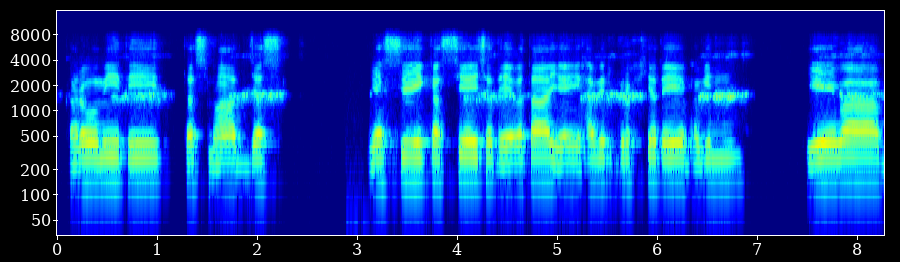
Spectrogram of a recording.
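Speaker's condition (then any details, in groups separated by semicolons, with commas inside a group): No condition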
